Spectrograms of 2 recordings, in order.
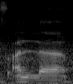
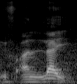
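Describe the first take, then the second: First: The word ends with a plain long 'a'. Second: The word ends with an 'ai' sound. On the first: This is the changed form with alif. "Ubah jadi if'an la" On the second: This is the original underlying form with ya. "Kalau ya kita sebut if'an lai"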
